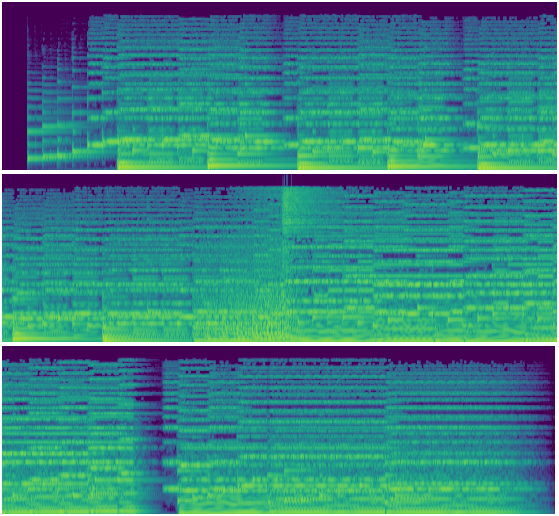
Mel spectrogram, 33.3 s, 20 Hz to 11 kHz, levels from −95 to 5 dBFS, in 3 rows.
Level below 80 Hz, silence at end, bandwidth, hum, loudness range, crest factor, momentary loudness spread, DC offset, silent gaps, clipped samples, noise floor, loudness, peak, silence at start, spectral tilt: -20 dBFS; 0.35 s; 8.8 kHz; none; 4 LU; 14 dB; 8 LU; 0.1%; none; under 0.1%; -40 dBFS; -15 LUFS; 0 dBFS; 0.5 s; -5 dB/octave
